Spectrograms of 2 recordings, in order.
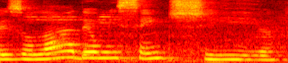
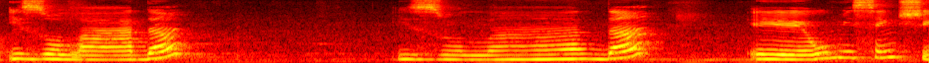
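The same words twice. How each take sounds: First: Final A of "Isolada" almost unspoken before "eu"; elision. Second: Slow "isolada", final A sounded, then "eu" apart; full form, unelided. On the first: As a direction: run "Isolada eu" together as "isolad'eu". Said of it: "o A quase nem é pronunciado". ("Isolada eu" com o A final quase mudo) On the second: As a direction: draw out every vowel of "isolada" before "eu me senti". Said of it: "elas estão aqui bem certinho". ("isolada" devagar e completa, separada de "eu") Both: Shown as a demonstration.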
